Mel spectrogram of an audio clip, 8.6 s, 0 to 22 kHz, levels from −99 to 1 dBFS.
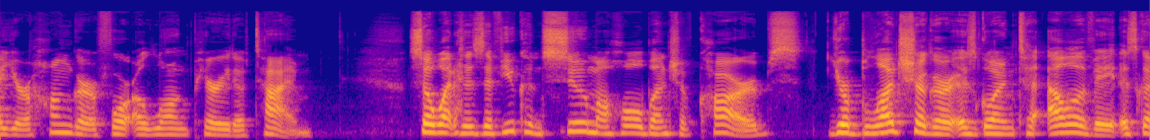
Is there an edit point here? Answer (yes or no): yes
